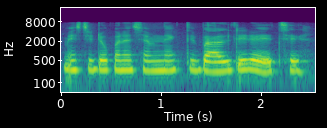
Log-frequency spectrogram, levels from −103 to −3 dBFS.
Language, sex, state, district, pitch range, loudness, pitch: Bengali, female, Tripura, West Tripura, 235-255 Hz, -15 LUFS, 250 Hz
